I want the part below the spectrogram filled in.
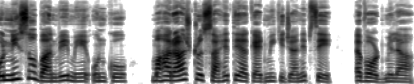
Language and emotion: Urdu, neutral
